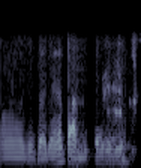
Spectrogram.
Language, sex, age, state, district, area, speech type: Manipuri, male, 18-30, Manipur, Kangpokpi, urban, conversation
